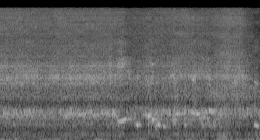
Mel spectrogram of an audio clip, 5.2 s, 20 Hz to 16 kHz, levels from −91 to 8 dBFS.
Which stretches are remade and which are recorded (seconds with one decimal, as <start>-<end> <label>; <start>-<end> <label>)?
0.0-5.2 remade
